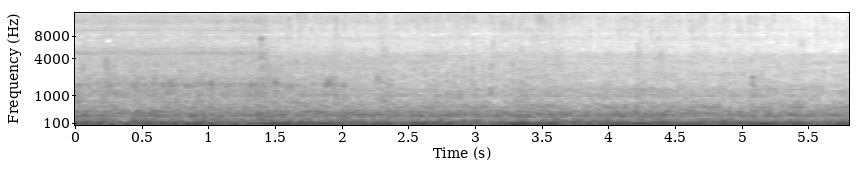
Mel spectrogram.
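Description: Mussel broth with vegetables bubbling at a boil in a wok over a gas flame, a steady simmering hiss with a constant low hum underneath.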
